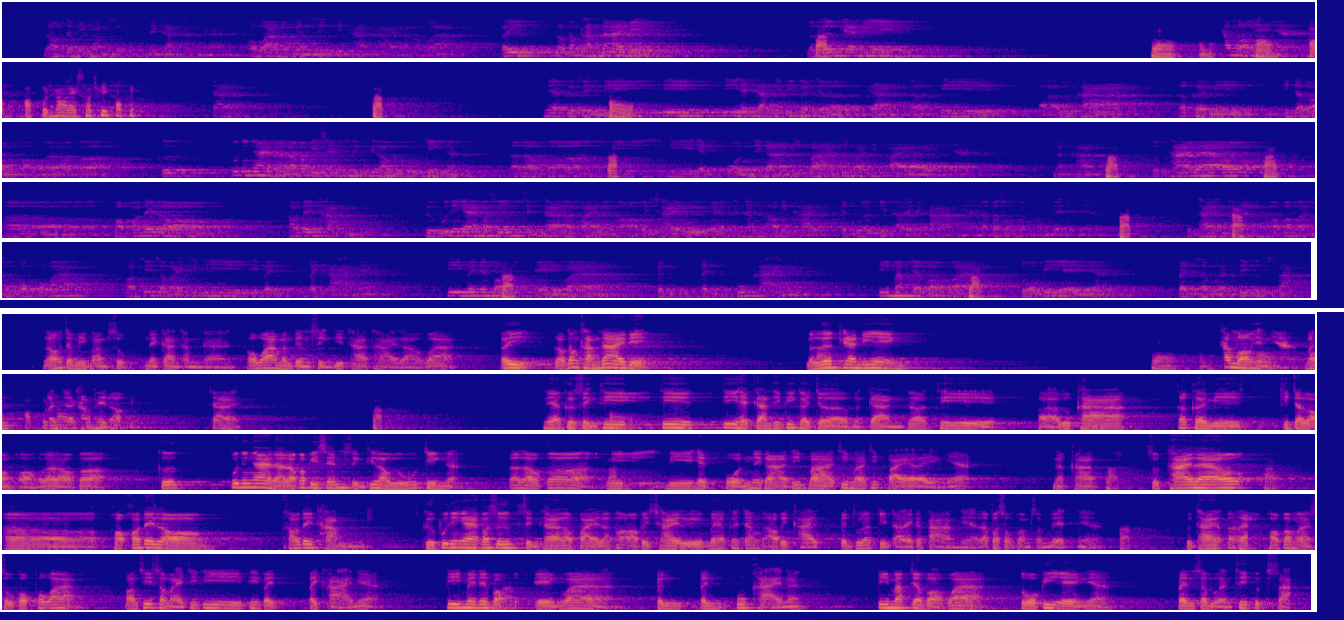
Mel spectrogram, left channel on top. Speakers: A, on the right; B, on the left.
A: น้องจะมีความสุขในการทำงานเพราะว่ามันเป็นสิ่งที่ท้าทายเราว่าเฮ้ยเราต้องทำได้ดิมันเรื่องแค่นี้เอง
B: ครับโอ้โห
A: ถ้ามองอย่างเงี้ยมันมันจะทำให้เรา
B: ก็ขอบขอบคุณมากเลยครับพี่พ
A: ใช่
B: ครับ
A: เนี่ยคือสิ่งที่
B: โอ้
A: ที่ที่เหตุการณ์ที่พี่เคยเจอเหมือนกันก็ที่เอ่อลูกค้าก็เคยมีคิดจะลองของแล้วเราก็คือพูดง่ายๆนะเราก็พรีเซนต์สิ่งที่เรารู้จริงอ่ะแล้วเราก็
B: ครับ
A: มีมีเหตุผลในการอธิบายที่มาที่ไปอะไรอย่างเงี้ยนะครับ
B: ครับ
A: สุดท้ายแล้ว
B: ครับ
A: เอ่อพอเขาได้ลองเขาได้ทำ คือพูดง่ายๆเขาซื้อสินค้าเราไปแล้วเขาเอาไปใช้หรือแม้กระทั่งเอาไปขายเป็นธุรกิจอะไรก็ตามเนี่ยแล้วประสบความสำเร็จเนี่ย
B: ครับ
A: สุดท้ายแล้วเขาก็มาสู่ฮกเพราะว่า
B: ครับ
A: ตอนที่สมัยที่พี่พี่ไปไปขายเนี่ยพี่ไม่ได้บอกตัวเองว่า
B: ครับ
A: เป็นเป็นผู้ขายนะพี่มักจะบอกว่า
B: ครับ
A: ตัวพี่เองเนี่ยเป็นเสมือนที่ปรึกษา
